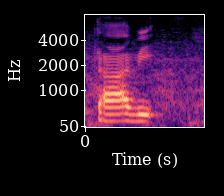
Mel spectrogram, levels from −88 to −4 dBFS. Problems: constant background noise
